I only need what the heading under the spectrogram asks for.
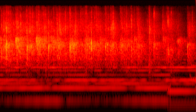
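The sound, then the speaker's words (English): A church audience claps steadily, a dense wash of many hands filling the room, while a sustained organ or keyboard chord holds underneath throughout. “Come on, church. You can clap for that.”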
